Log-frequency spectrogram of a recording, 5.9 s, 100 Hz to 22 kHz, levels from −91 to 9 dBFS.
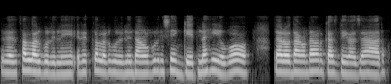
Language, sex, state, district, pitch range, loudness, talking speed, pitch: Chakma, female, Tripura, Dhalai, 210-225 Hz, -17 LUFS, 205 wpm, 215 Hz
